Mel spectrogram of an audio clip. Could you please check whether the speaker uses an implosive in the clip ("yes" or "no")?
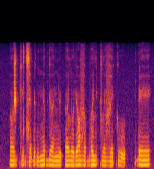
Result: yes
